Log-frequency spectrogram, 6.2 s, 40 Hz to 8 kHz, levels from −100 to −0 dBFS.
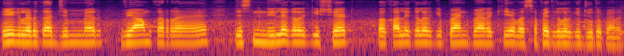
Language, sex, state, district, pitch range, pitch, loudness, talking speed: Hindi, male, Uttar Pradesh, Jalaun, 140-145 Hz, 145 Hz, -17 LUFS, 280 wpm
